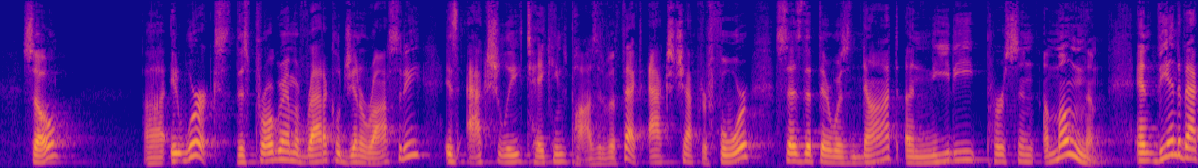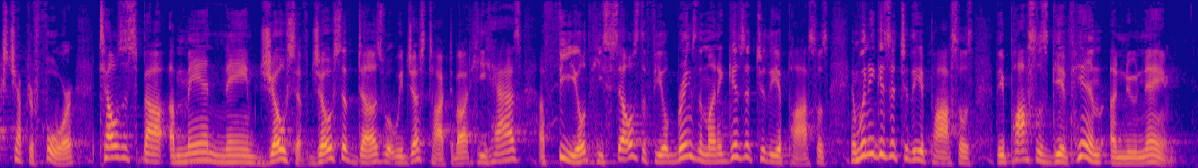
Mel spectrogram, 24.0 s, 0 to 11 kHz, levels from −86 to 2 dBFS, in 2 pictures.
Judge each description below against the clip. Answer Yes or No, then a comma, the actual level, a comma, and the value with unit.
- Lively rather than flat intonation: Yes, wide, 6.0 semitones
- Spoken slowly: No, average, 200 wpm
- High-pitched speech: No, medium, 145 Hz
